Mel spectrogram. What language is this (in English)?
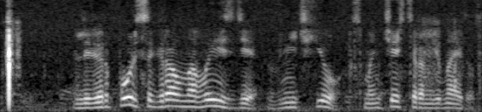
Russian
